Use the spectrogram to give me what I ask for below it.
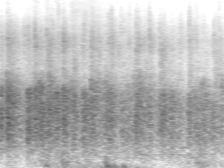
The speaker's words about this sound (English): Give them a round of applause. Appreciate that, guys.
